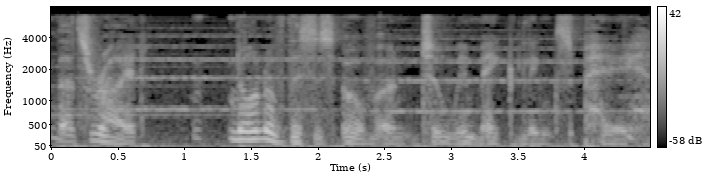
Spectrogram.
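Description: Over loud music in the background, a man puts on a character voice and speaks at a fairly slow pace. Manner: vengeful, intense.

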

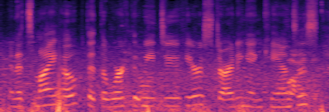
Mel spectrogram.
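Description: There is noticeable background noise behind this woman. Her voice sounds dry, with no echo. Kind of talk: interview answer. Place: street. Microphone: phone near.

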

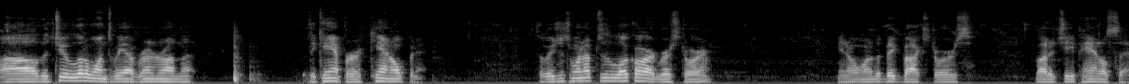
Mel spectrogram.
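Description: Fairly quick and fairly even in intonation, a man's voice moves along. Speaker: vlogger. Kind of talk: casual vlog chat. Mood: amused, mildly exasperated. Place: home room. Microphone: phone near.

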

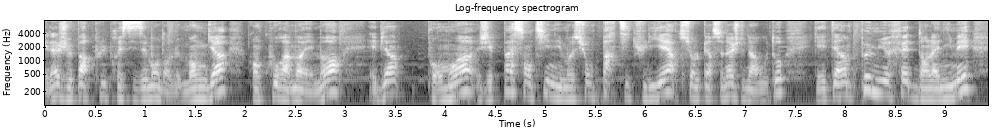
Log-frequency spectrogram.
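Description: Faint background music under a man's moderately paced speech. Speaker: anime content creator. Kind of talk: commentary. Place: home room.

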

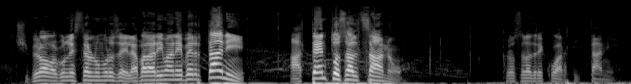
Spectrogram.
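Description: In an excited tone, a man raises and projects his high-pitched voice, which has a bright, sharp tone. His pitch swings very widely, broken by long, frequent pauses. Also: big swings in loudness. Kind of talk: live sports commentary. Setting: amateur football match, commentary over the play. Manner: fast, breathless play-by-play delivery, rattling off names and passes; excited, rising emphasis on goals and near-misses.

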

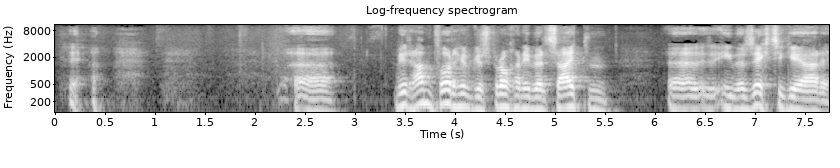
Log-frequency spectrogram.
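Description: Pausing long and often, a man with a medium-pitched voice speaks at a very slow pace. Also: ordinary pitch variation. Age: 80s+. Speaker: former football goalkeeper. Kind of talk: interview answer.

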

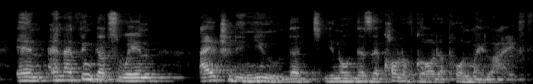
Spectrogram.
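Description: In a quiet background with audible room echo, a man talks at a moderate pace. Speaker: guest. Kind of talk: interview answer. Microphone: video call.

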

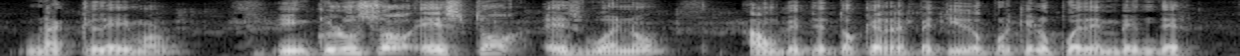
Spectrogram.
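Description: There is music behind the voice. The speaker, a man, has lively intonation. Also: medium pitch for a man, fairly slow pace. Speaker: gaming youtuber. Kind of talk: gameplay commentary. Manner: casual.

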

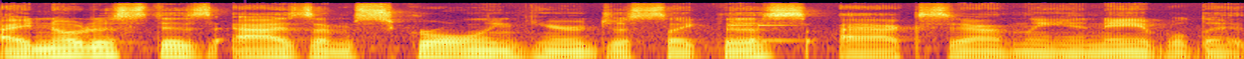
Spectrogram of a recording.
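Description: A man speaks in a plain, everyday voice at a fairly low pitch with ordinary pitch variation. His pace is fairly quick, with light background noise. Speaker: tech reviewer. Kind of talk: tutorial. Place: home room. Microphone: camera far.

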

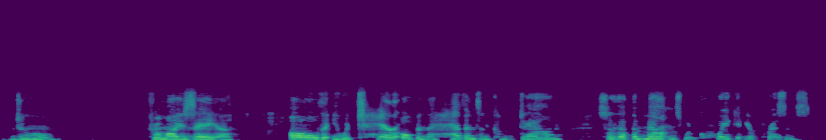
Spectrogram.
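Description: Against a quiet background, a woman speaks with a fairly high, somewhat breathy voice. Her intonation is lively. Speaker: deacon giving a sermon. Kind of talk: church sermon delivered to a congregation. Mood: earnest, solemn. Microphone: webcam.

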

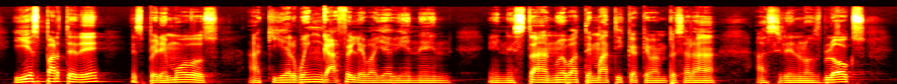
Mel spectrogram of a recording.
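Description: With a Mexican accent, a man speaks in a dark, mellow tone at a fairly low pitch and fairly slow pace, his intonation fairly even over a quiet background. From Mexico. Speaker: podcast host. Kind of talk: casual chat. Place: studio. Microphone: studio mic.

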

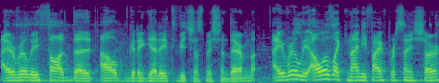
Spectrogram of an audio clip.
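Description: Light background noise under a man's very fast speech. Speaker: gaming streamer. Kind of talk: gameplay commentary. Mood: disappointed, ranting. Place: home room. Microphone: studio mic.

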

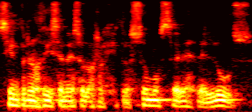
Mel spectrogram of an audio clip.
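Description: A man's moderate-paced talking sits over light background noise. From Argentina, Mar del Plata; Argentina. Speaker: physician and akashic records reader; akashic records reader. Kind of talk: interview. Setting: video call. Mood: enthusiastic, fascinated. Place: home room.

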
